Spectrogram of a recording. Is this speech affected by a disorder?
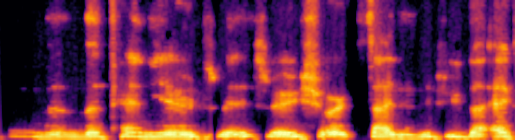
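Yes: Parkinson's disease.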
